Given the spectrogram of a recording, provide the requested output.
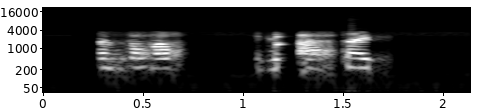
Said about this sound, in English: Right. That's a dreadful phone line. Let's see if we can't get you back in a slightly better one.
